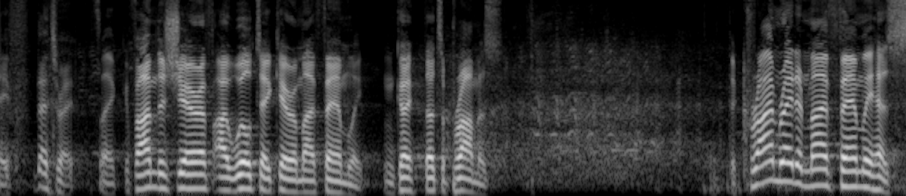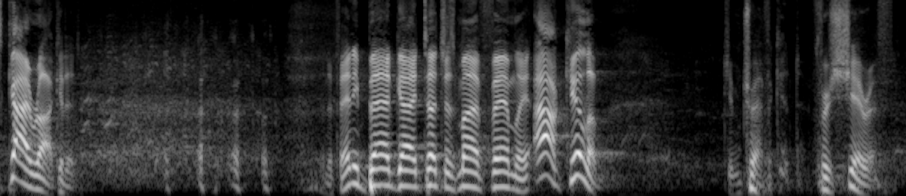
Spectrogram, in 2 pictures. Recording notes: Recorded live in Columbus.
